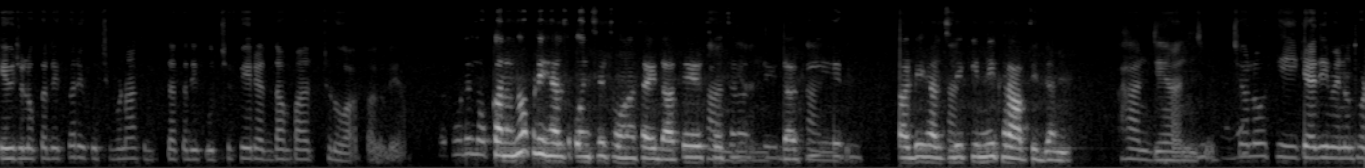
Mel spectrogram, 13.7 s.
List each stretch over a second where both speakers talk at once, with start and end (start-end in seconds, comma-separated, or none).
7.1-8.4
